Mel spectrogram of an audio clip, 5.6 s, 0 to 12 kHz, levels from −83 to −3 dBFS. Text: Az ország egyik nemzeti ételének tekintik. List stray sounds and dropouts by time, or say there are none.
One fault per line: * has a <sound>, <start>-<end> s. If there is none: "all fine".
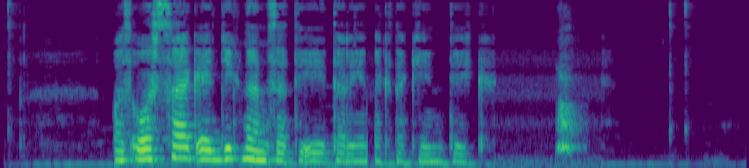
* has a dropout, 2.8-2.8 s
* has a bark, 4.2-4.4 s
